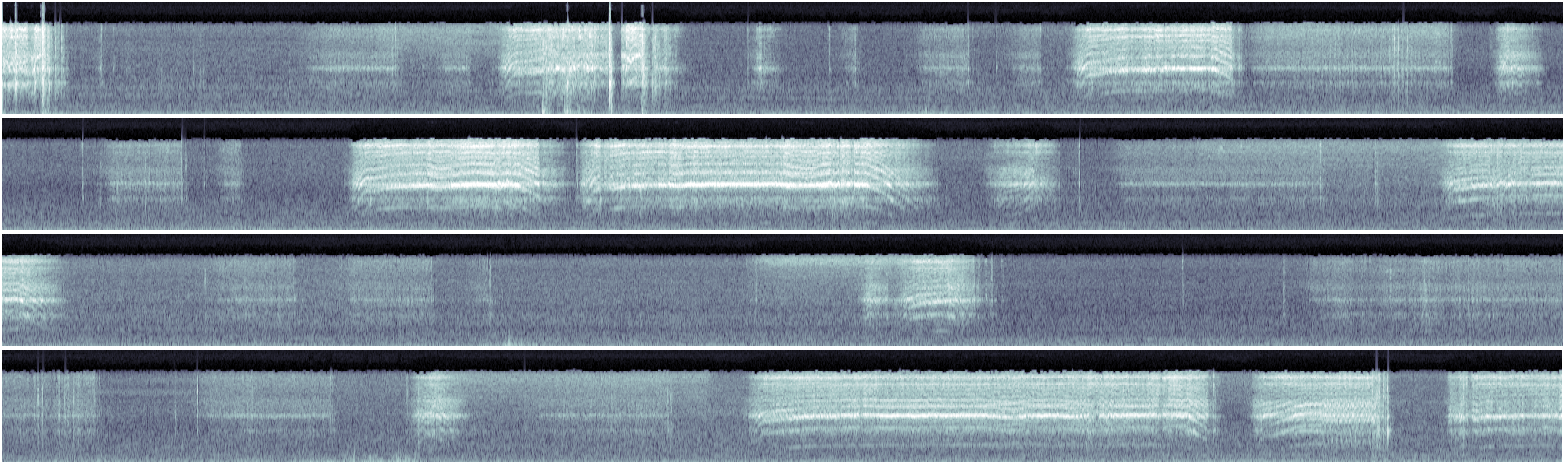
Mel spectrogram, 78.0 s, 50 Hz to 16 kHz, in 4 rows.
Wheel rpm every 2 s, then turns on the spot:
70, 0, 20, 140, 20, 10, 40, 140, 40, 20, 20, 10, 190, 140, 230, 90, 20, 30, 30, 110, 0, 20, 20, 0, 0, 50, 0, 10, 30, 30, 20, 20, 20, 20, 130, 160, 130, 100, 90.
4-6 10-12 16-18 20-22 32-36 42-46 56-62 66-68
